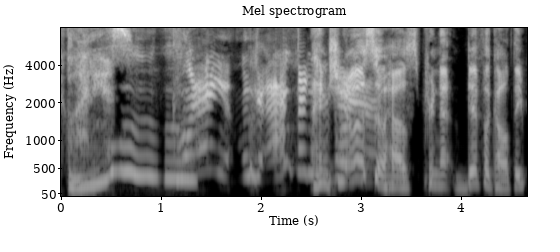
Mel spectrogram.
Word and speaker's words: Gladius: She's a swashbuckler wielding dual guns and a Gladys sword that can do either slashing or piercing damage. It's Gladius.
